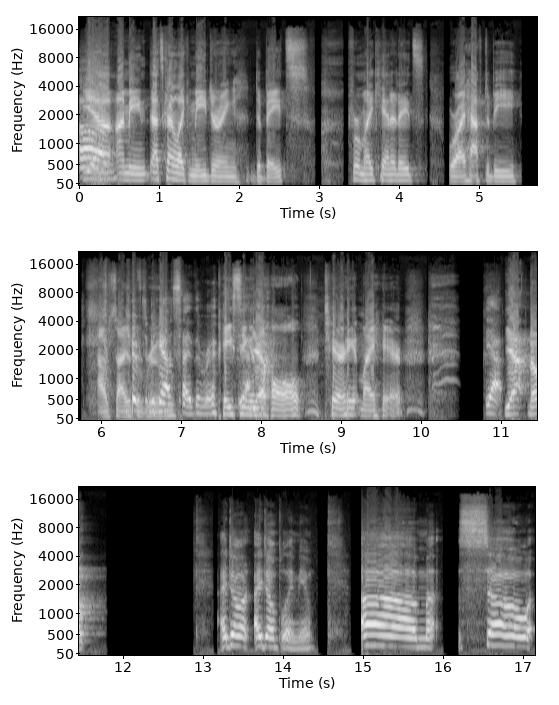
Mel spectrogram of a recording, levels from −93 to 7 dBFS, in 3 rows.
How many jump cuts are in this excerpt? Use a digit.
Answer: 0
